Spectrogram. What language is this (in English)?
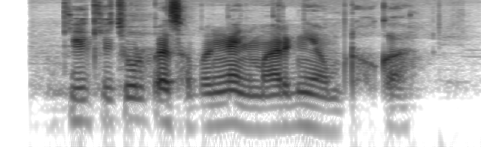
Luo (Kenya and Tanzania)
